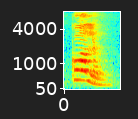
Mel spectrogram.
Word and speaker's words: column: The silent letter is N. N यहाँ पे silent है. So column.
